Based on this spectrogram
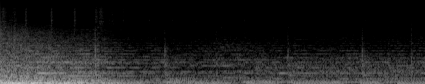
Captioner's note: explosions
